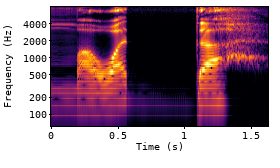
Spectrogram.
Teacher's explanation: मवद्दह यहाँ पर वक्फ होगा तो ये ता हा में कन्वर्ट होगा, जो हा अंदर से पढ़ना है, हल्क वाला हा नहीं।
